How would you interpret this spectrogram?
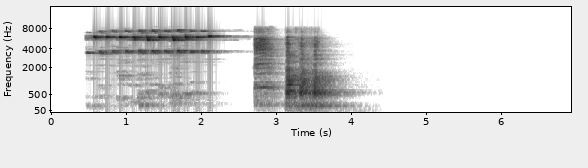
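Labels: At 0.44 seconds, there is chirping. Then at 2.69 seconds, a cat meows. After that, at 3.11 seconds, you can hear fowl.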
